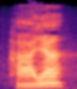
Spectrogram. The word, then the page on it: haayañ: Apatani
